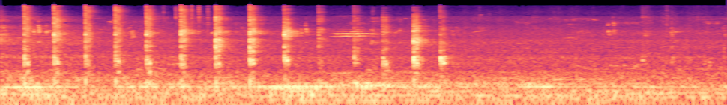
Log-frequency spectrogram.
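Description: Hammer striking wood in quick, even blows, about two or three a second, acting out the nailing of Jesus to the cross. The blows stop about six seconds in, leaving a low background murmur.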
